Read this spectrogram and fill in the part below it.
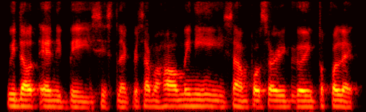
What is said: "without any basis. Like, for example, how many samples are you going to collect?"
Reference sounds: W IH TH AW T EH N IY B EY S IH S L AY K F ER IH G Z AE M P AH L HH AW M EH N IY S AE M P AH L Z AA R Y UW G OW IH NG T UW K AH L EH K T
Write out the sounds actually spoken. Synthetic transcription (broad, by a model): W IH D AW T EH N IY B EY S IH S L AY K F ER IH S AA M AH HH AW M EH N IY S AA M P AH L S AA R Y UW G OW IH NG T UW K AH L EH K T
